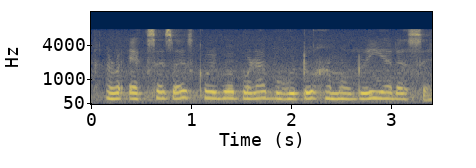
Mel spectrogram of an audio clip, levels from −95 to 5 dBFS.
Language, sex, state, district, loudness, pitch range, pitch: Assamese, female, Assam, Kamrup Metropolitan, -13 LUFS, 220-245 Hz, 230 Hz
